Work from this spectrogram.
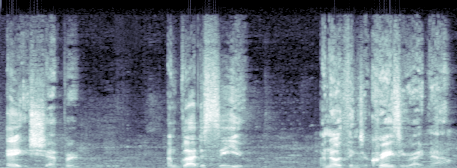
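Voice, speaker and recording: A man's voice: lowish voice, wildly swooping pitch, normal speed, music in the background. A man playing an earnest, hopeful military comrade in a video game, eager and emphatic in short phrases. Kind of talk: video game cutscene dialogue.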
